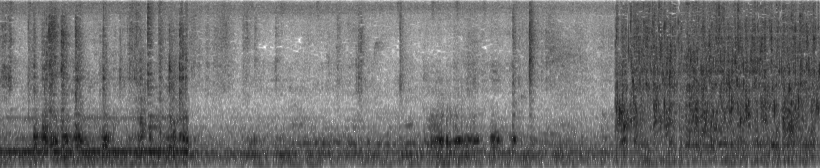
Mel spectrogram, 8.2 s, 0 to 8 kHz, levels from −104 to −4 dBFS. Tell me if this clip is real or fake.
real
